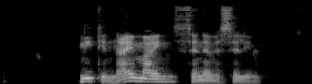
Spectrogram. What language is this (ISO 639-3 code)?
slv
